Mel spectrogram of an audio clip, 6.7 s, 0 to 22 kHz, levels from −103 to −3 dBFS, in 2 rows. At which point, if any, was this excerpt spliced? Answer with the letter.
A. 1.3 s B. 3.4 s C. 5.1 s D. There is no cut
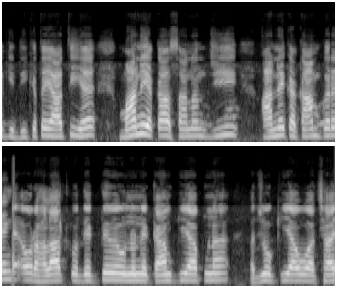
B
